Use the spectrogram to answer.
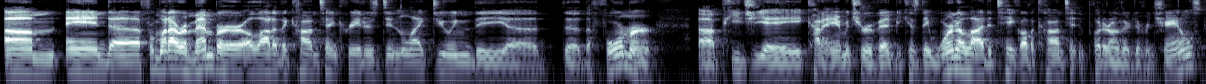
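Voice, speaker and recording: Man, 30s, a little scratchy from a cold; casual golf vlogger who rambles with fillers, lowish voice. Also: a little fast, fairly bright tone. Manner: rambling, many fillers and restarts. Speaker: golf YouTuber. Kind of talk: casual vlog commentary. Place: home garage.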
